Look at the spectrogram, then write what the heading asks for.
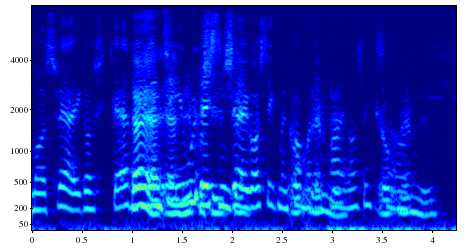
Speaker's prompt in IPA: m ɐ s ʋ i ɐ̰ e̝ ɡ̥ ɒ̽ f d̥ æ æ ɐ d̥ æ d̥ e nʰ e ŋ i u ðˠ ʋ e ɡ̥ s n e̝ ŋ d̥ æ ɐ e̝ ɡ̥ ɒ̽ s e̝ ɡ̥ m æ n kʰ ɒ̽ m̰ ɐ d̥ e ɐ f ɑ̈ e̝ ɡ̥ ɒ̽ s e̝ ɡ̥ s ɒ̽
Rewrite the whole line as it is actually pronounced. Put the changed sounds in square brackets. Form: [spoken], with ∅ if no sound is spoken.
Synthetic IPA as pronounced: m ɐ s ʋ [æ] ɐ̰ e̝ ɡ̥ ɒ̽ [s] d̥ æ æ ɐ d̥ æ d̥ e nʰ e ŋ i u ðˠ ʋ e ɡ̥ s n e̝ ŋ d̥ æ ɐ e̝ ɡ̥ ɒ̽ s e̝ ɡ̥ m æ n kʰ ɒ̽ m̰ ɐ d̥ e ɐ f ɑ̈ e̝ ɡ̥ ɒ̽ s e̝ ɡ̥ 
